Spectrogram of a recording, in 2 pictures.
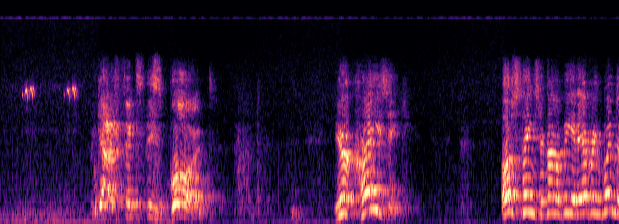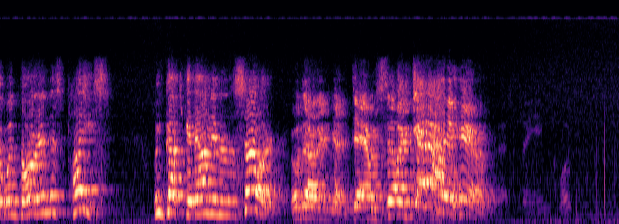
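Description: A man speaks tensely and urgently, close by.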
